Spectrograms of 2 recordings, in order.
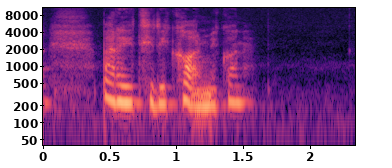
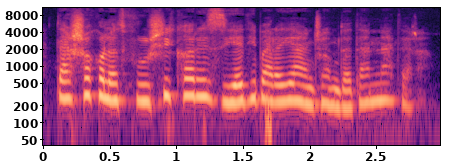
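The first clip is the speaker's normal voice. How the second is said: plain reading voice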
